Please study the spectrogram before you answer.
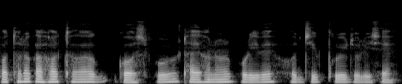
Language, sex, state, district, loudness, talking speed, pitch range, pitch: Assamese, male, Assam, Kamrup Metropolitan, -21 LUFS, 135 wpm, 110-120 Hz, 115 Hz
